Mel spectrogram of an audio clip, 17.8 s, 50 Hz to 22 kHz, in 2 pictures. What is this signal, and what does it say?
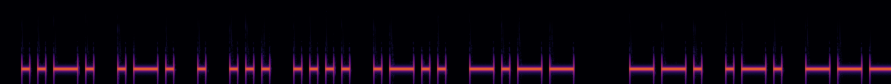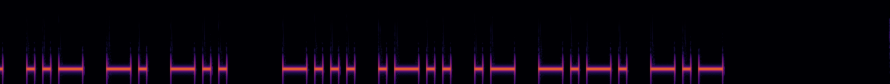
Morse code, heard as a keyed tone, about 15 wpm, 700 Hz. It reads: FRESHLY GROUND BLACK
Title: Sets of 5 Words Encore 15wpm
